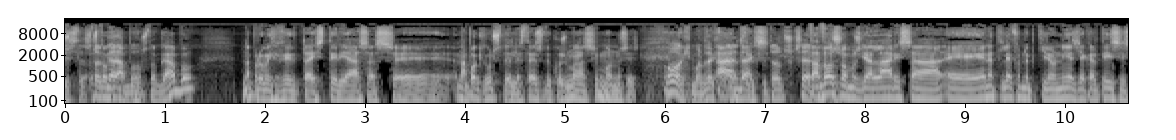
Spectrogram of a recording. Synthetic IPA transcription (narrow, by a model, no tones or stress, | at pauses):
sst̪oɡɡɐbost̪o̞ɡɐbo̞ | nɐpɾo̞miθefθit̪et̪ɐist̪iɾiɐsɐsḛnɐpoceɣoɾst̪od̪eleft̪esuðikuzmɐsimo̞̰noesḭsoçimonðekɐd̪ɐksst̪ot̪u̥skseɾɐðo̞soo̞mozʝɐlɐɾisɐeenɐt̪ile̞fo̞nopicino̞niɐzʝɐkɾɐt̪isis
